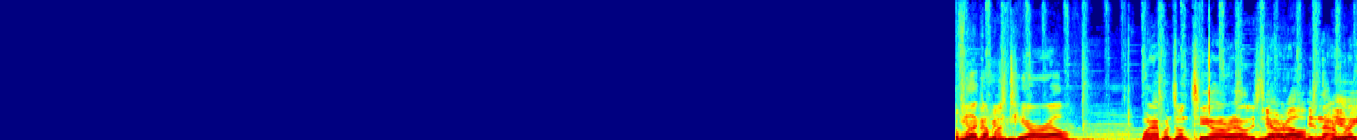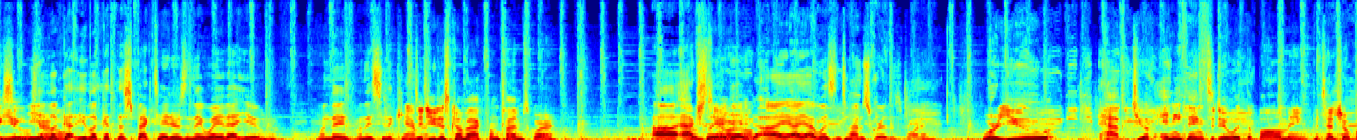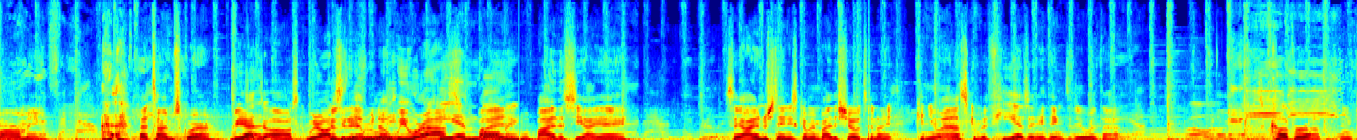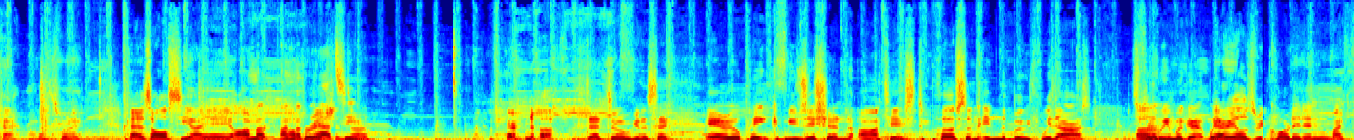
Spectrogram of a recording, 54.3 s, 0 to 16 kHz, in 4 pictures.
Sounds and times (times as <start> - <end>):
Speech: 9.6 - 10.8, 11.4 - 19.1, 20.1 - 27.6, 28.5 - 33.4, 34.2 - 38.4, 39.0 - 44.4, 46.6 - 54.2
Music: 9.6 - 54.2.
